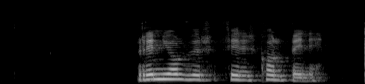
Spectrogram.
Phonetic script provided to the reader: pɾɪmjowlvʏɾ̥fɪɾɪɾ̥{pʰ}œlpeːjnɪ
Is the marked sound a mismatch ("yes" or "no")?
yes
